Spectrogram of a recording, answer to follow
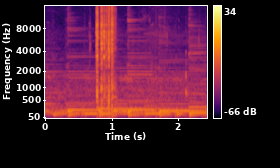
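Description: Pentax 6x7 medium-format SLR firing a shot: a loud, sharp mechanical clack of its large mirror and shutter about a second in.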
